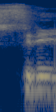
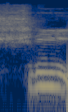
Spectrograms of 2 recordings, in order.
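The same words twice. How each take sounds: First: শ্রী with a long hissed s, "sri"; everyday Bengali pronunciation. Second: শ্রী with a palatal "sh", "shree"; correct pronunciation. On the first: Teacher shows the Bengali habit, everyday pronunciation. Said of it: "সাধারণত বাংলায় উচ্চারণ করার সময়". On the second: Teacher corrects the Bengali habit, correct pronunciation. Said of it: "কিন্তু এর উচ্চারণ হবে". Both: Shown as a demonstration.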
